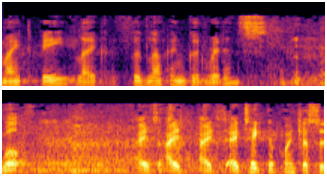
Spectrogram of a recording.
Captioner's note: laughter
